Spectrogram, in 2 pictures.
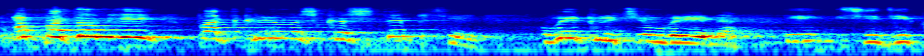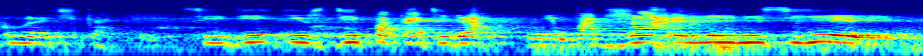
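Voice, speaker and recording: An actor playing a brash, jovial, practical young comrade with a folksy, teasing manner in a radio play. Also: male voice, high-pitched, expressive, unhurried, fairly bright tone, dull audio. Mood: brisk, teasing. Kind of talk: Soviet radio play acting. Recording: echoey, faintly noisy archive radio recording.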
